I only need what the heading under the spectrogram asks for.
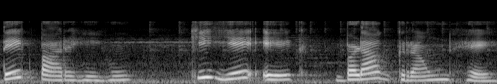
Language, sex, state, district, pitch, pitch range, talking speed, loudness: Hindi, female, Madhya Pradesh, Dhar, 215 Hz, 190-245 Hz, 120 wpm, -16 LUFS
